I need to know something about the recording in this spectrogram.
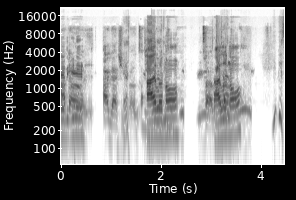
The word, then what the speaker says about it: Tylenol: Say it with me. Ty. Ty no law. That's how you say it, right?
